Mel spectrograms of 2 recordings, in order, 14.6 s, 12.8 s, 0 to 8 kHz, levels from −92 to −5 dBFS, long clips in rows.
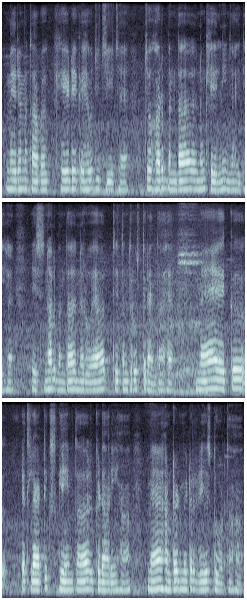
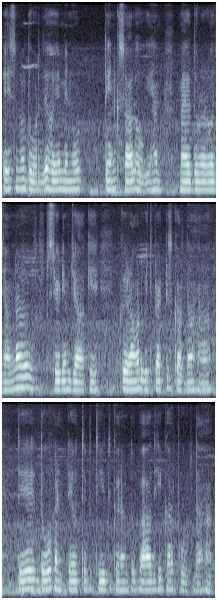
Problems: constant background noise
